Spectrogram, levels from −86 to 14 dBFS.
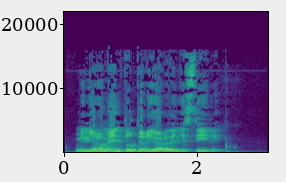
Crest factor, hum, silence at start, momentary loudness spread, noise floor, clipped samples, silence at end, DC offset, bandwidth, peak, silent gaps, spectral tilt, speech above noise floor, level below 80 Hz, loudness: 12 dB; none; 0.15 s; 6 LU; -47 dBFS; under 0.1%; 0.55 s; under 0.1%; 16.5 kHz; 0 dBFS; none; -4 dB/octave; 35 dB; -48 dBFS; -12 LUFS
